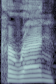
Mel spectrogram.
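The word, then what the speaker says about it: Kerrang!: Kerrang properly.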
